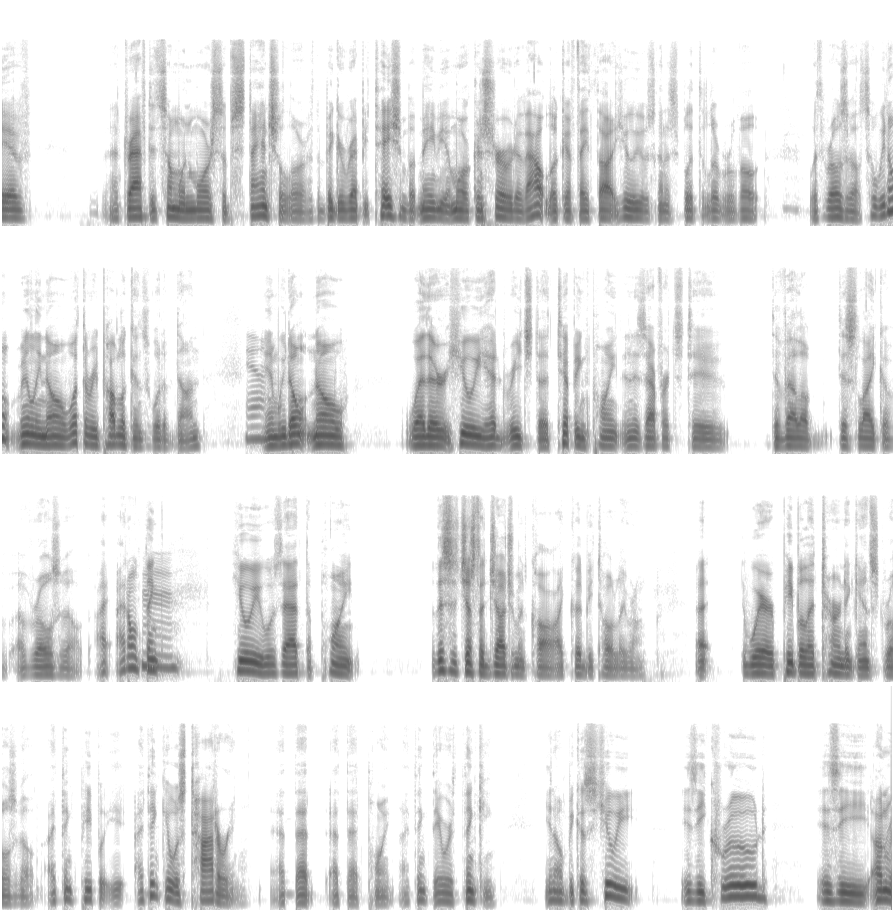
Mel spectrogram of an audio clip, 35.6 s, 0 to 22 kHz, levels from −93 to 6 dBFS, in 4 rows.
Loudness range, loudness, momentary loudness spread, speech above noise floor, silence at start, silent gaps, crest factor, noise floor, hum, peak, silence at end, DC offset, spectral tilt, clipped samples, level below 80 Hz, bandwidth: 6 LU; -37 LUFS; 16 LU; 54 dB; 0 s; none; 20 dB; -90 dBFS; none; -16 dBFS; 0 s; under 0.1%; -6.5 dB/octave; under 0.1%; -70 dBFS; 12 kHz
